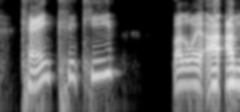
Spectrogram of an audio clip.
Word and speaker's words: Kankakee: It's pronounced Kankakee.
